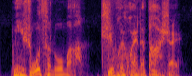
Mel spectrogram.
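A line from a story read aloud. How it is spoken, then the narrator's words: Low voice. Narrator (Chinese): 低声道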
